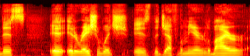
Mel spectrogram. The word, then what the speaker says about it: Jeff Lemire: iteration which is the jeff lemire lemire i always want to pronounce it like some french name for some reason um but uh because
